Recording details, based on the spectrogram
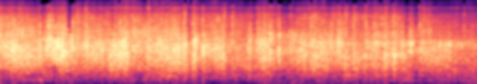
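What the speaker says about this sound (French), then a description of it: "on vous applaudit, bien sûr" An audience at a talk on diagnosis and treatments claps steadily throughout, a dense, even wash of applause with no voices.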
